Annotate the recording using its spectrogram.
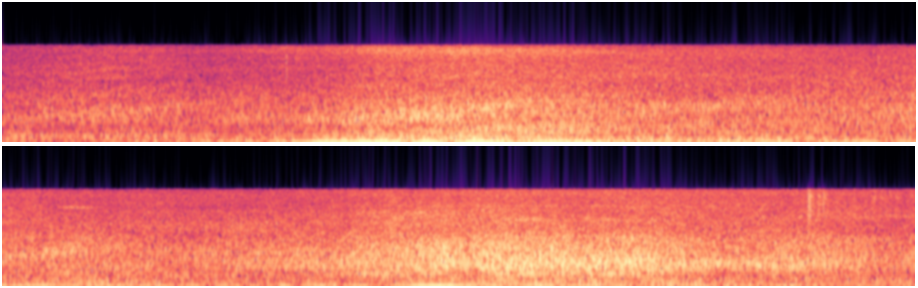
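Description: Cars passing on a road, their tyre and engine noise swelling and fading twice: once about four seconds in and again around fourteen seconds in.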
